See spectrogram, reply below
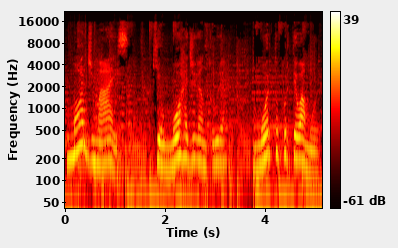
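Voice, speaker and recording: A woman slowly reciting poems with expressive delivery. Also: fairly low pitch. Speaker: poetry reader. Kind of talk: recited poetry over music. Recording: music bed behind voice.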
